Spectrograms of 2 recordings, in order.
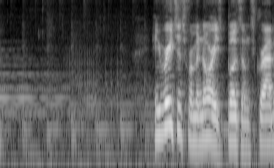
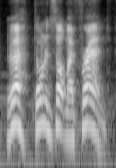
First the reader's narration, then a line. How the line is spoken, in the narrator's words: He scoffs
